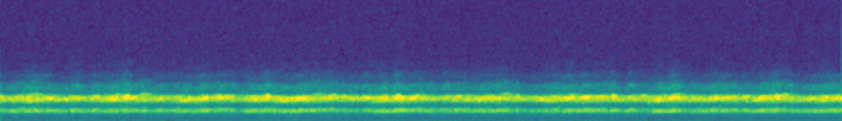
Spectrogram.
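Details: Frogs in a backyard wetland during spring, live and unlooped: continuous high-pitched croaking chorus, evenly loud, with a bright upper band over a lower one and no breaks or other voices.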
